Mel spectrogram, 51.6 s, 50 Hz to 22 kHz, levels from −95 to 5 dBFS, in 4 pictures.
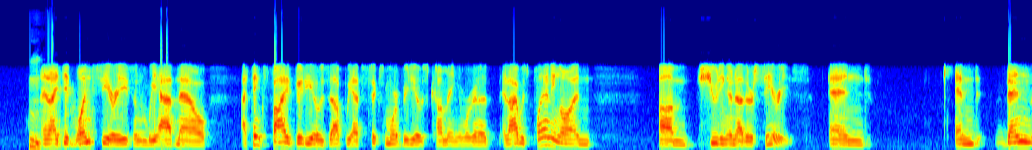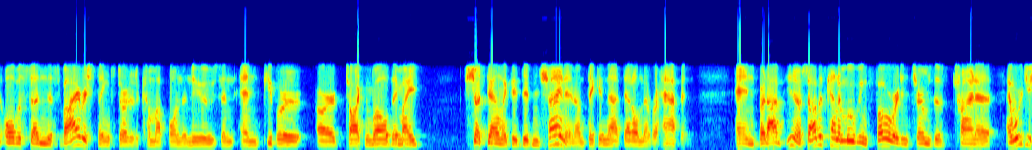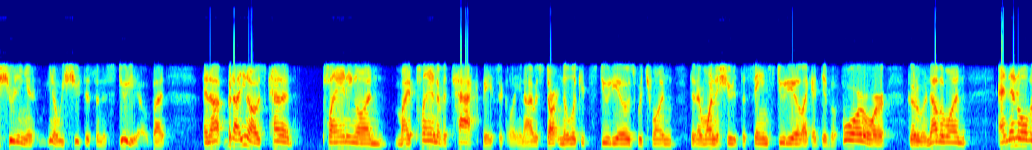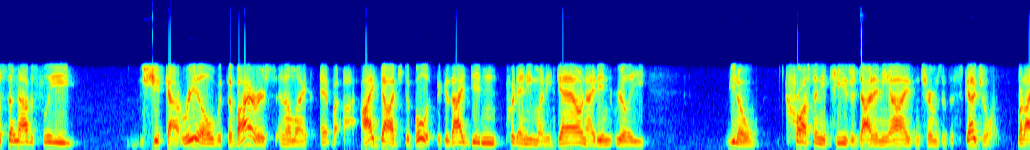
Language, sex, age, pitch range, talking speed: English, male, 40-59, 115-145 Hz, 225 wpm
